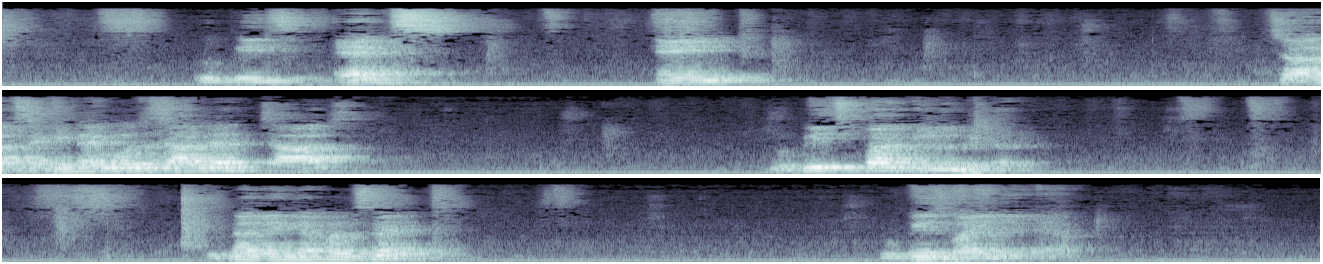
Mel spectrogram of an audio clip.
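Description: A man speaks calmly and slowly, close by, in short phrases.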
